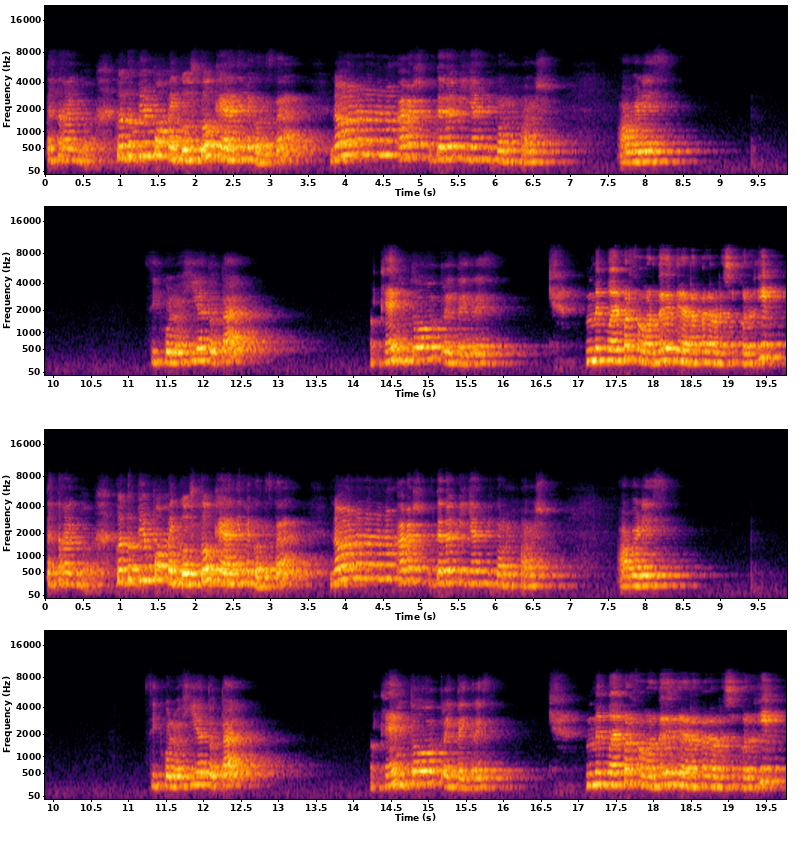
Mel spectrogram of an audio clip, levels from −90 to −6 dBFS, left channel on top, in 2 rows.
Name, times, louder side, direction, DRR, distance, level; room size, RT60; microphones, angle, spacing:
voice 1, 0.0-3.3 3.8-6.6 7.6-8.2 11.3-12.5 14.5-15.7, right 1 dB, 25° right, 0 dB, 0.4 m, -18 dB
voice 2, 17.1-19.5, left 2 dB, 35° left, 0 dB, 0.5 m, -18 dB
3.4 x 2.6 x 3.3 m, 1.3 s
head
